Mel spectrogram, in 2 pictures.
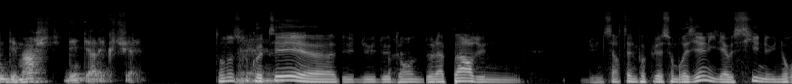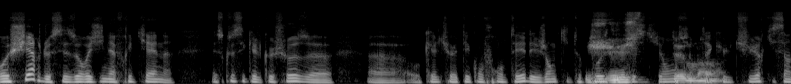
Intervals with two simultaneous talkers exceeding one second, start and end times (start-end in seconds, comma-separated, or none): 13.8-15.2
